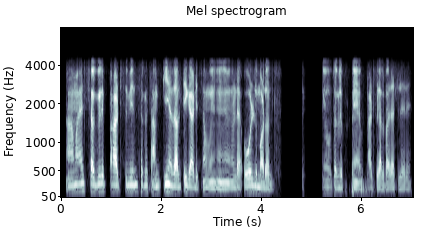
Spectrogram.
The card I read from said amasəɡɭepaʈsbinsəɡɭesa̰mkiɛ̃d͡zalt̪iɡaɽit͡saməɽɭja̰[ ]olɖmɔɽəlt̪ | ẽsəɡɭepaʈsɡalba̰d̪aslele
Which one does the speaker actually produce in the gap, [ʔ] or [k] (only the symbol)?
ʔ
